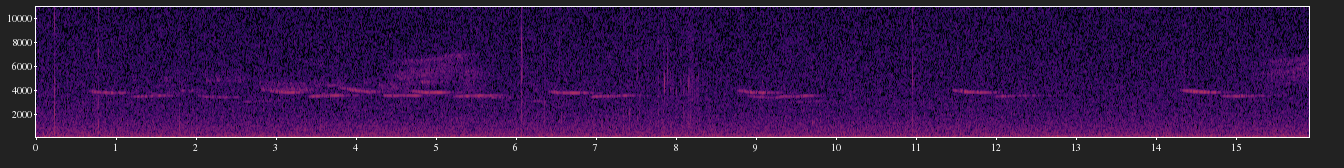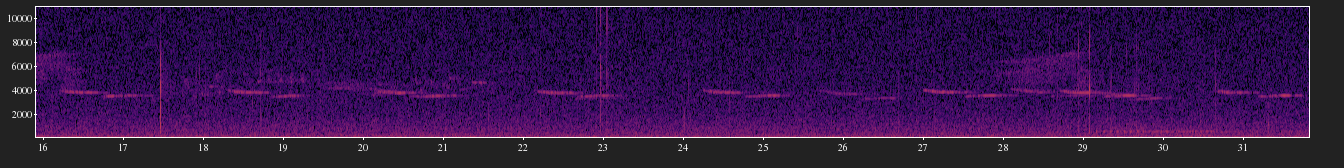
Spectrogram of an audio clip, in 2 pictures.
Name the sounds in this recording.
Black-capped Chickadee, Winter Wren, Northern Parula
